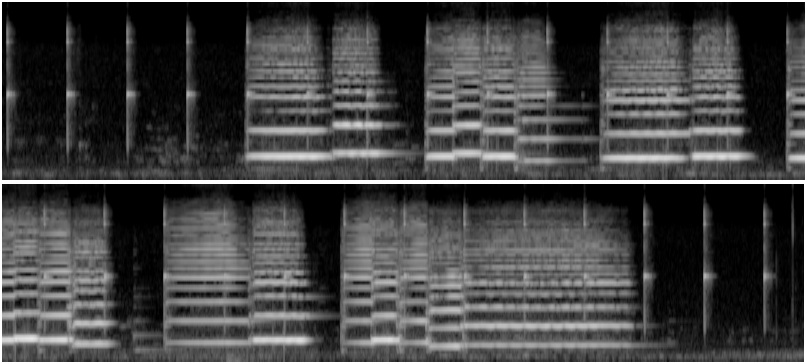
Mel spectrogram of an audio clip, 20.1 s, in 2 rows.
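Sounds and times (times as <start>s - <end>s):
metronome ticking: 0.0s - 1.0s, 1.6s - 20.0s
slow music excerpt: 3.0s - 19.0s.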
